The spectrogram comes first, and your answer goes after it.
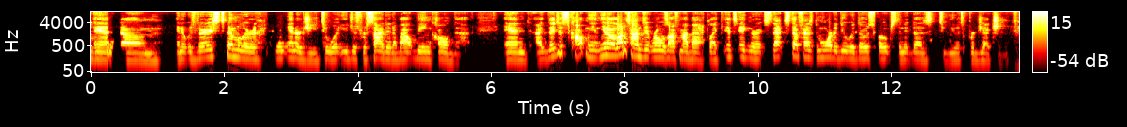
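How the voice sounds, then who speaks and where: An unremarkable speaking voice from a man, fairly high in pitch and fairly quick, with ordinary pitch variation and big swings in loudness, in a dry, close sound without echo. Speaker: podcast host. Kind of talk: casual interview talk. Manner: upbeat.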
